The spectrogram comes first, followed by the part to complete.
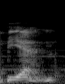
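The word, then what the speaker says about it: Biehn: name I stay clean I say bean because because it's bi eh n so it might be BN just call Michael be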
